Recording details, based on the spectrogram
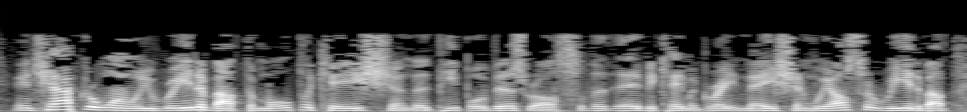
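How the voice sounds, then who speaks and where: A man preaching a storytelling sermon as pastor, talking conversationally with little anecdotes and fillers, then building up to louder emphatic passages. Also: mid-range voice, dry recording, highs cut off.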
